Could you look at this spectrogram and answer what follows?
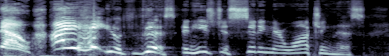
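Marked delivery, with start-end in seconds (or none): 0.0-1.2 put-on very high, very slow, drawn-out teenage screech. Recounting a God Bless America scene, speaker imitating a screaming teen at her parents. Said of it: "she's screaming at her parents".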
